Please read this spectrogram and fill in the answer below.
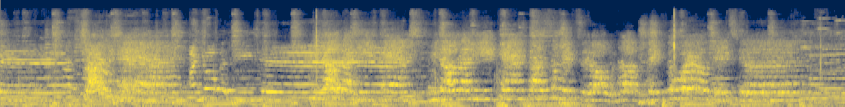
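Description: A cast of young performers singing together in chorus over instrumental accompaniment with a steady bass line.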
